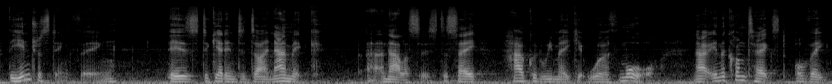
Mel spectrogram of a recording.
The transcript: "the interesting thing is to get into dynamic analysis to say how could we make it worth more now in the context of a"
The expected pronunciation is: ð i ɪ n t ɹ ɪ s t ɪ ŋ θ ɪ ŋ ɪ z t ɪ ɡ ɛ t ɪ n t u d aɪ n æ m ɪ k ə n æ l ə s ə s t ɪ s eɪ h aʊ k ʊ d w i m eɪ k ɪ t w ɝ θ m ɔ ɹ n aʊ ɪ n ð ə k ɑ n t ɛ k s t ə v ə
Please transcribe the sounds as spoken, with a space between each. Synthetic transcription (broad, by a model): ð i ɪ n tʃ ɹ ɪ s t ɪ ŋ θ ɪ ŋ ɪ z t ɪ ɡ ɛ t ɪ n t u d aɪ n æ m ɪ k ə n æ l ə s ə s t ɪ s eɪ h aʊ k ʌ d w i m eɪ k ɪ t w ɝ θ m ɔ ɹ n aʊ ɪ n ð ə k ɑ n t ɛ k s t ə v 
